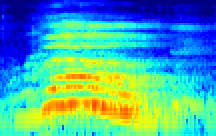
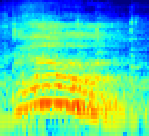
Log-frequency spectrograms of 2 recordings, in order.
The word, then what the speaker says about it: Villella: And somebody said, well, how to pronounce his name is you start to say the, and then you shake your head. Villella. Okay. Villella.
